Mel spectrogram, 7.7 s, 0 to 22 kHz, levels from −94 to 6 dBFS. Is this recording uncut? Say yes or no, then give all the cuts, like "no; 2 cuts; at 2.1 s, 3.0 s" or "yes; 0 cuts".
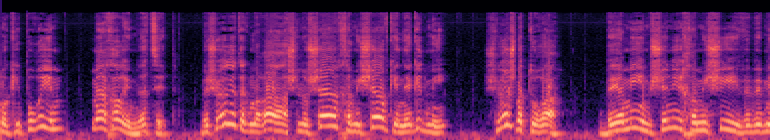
no; 3 cuts; at 2.9 s, 3.9 s, 5.1 s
